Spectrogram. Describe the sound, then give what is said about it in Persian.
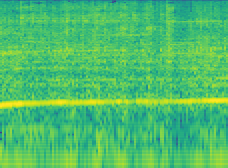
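An electric woodworking machine cuts wood in a carpentry shop in Qala-i-Naw, Badghis, giving a loud, steady whine over constant rough noise with no breaks. “عبدالباقی در دوکان نجاریش مصروف برش و چوب توسط دستگاه برقی است.”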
